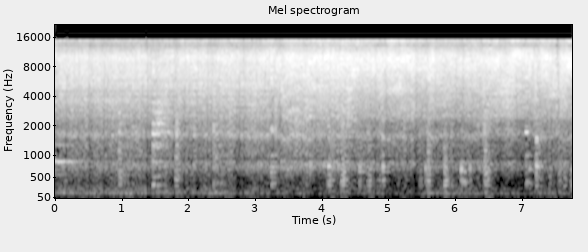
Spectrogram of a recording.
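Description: Tomatoes, onions and spice powders sizzling in hot oil in a pan while a spoon stirs and mashes them, with frequent short scrapes and taps of the spoon against the pan.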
